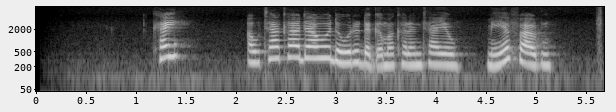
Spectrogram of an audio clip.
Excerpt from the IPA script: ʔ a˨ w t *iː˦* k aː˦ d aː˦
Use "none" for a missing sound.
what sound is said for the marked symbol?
aː˦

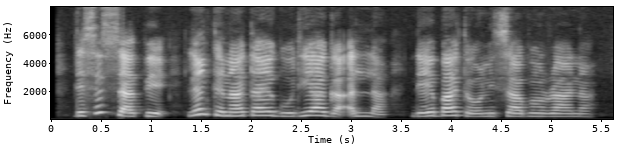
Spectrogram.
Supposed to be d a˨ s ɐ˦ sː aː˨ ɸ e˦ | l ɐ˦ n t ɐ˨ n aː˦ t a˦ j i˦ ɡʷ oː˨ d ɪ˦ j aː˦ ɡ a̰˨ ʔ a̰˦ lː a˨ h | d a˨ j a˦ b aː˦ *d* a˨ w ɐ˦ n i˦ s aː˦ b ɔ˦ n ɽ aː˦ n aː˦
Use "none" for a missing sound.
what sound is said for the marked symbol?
t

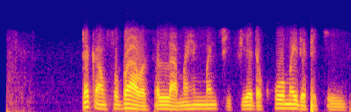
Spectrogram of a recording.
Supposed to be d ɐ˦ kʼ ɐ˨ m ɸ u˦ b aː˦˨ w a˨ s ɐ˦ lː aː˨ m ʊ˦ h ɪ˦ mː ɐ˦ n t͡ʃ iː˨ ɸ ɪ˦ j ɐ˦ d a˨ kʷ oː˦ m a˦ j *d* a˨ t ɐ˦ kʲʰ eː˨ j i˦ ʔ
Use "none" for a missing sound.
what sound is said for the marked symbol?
d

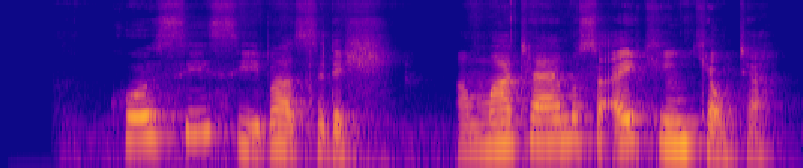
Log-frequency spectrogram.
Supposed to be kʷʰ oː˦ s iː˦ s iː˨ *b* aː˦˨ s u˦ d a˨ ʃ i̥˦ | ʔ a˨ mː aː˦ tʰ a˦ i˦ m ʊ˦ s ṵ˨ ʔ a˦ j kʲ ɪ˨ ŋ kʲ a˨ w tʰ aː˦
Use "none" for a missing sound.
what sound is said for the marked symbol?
b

